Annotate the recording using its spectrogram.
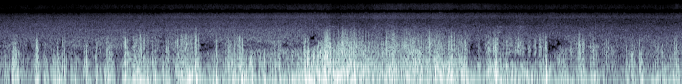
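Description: Rough sea surf breaking and washing over boulders below a sea wall, with strong wind buffeting the microphone in irregular gusts that are heaviest around the middle.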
